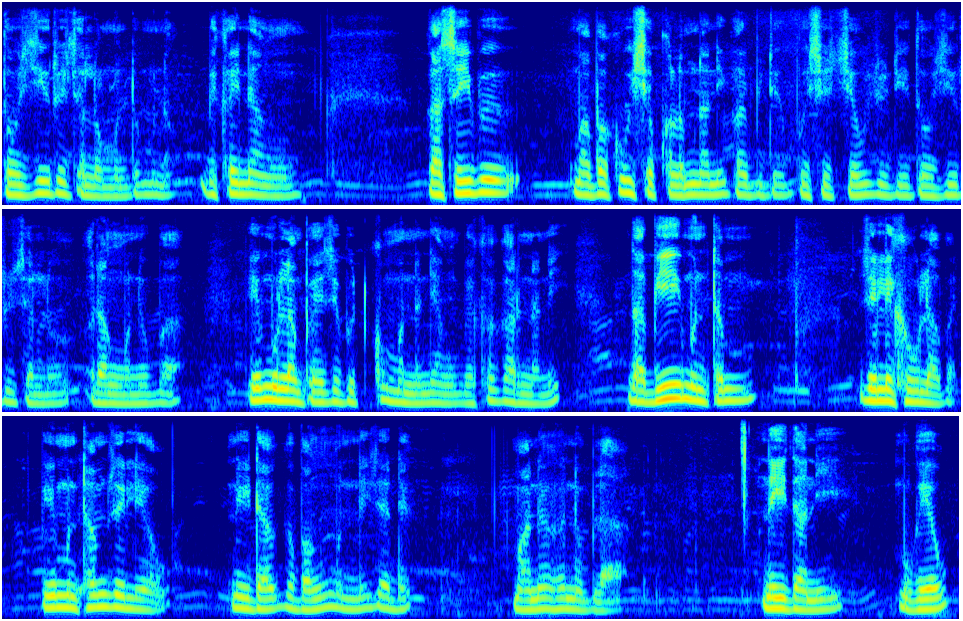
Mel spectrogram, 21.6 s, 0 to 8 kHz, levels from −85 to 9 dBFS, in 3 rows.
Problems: constant background noise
